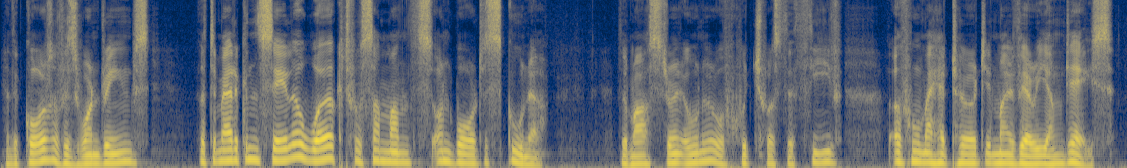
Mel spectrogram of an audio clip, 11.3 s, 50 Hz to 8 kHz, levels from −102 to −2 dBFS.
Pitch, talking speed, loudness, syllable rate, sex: 115 Hz, 190 wpm, -17 LUFS, 5.1 syllables/s, male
